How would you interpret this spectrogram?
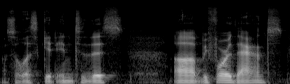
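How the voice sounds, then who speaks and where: Very low-pitched man, congested nasal voice, loose rambling comic review talk. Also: steady tone, measured pace, a bit bright. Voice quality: nasal, stuffy. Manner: rambling, full of fillers and restarts. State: congested from illness.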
